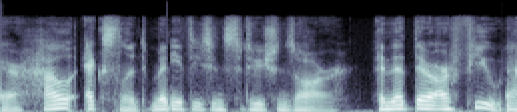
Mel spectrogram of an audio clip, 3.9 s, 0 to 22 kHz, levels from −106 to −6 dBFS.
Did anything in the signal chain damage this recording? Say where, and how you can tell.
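Yes. The codec stage shows damaged data in a compressed stream: brief glitches at 1.22–1.28 s and 3.72–3.79 s. Corrupt frames make the decoder lose sync and hunt for the next header.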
